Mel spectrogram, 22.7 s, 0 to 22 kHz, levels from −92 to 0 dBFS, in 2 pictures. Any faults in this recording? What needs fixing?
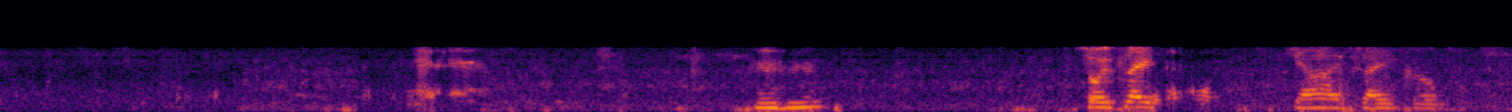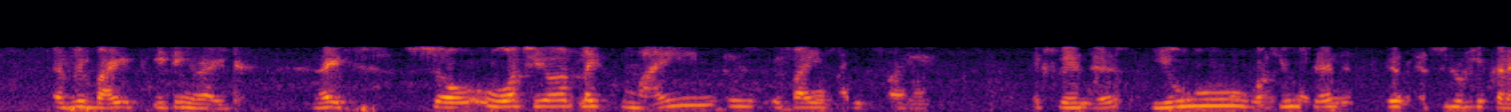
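A buzzy, gravelly roughness runs through the whole recording, with nothing above 4 kHz. That is the GSM full-rate codec at 13 kbps: it rebuilds speech from a vocal-tract model driven by coarse, regularly spaced pulses, and its damage is plainly audible here. Prevent it by carrying the call over a wideband codec such as AMR-WB or EVS.

A second, quieter voice sits underneath from 0.59 to 3.79 s at about 20 dB below the talker, and returns far more strongly from 17.46 to 22.35 s at about 10 dB below. This is the other side's voice leaking through, likely because the far end's loudspeaker output reached the microphone and the echo canceller left a residue. Prevent it with a headset or a better-converged echo canceller with stronger residual suppression.

The talker's level sinks or breaks up at 3.05 to 3.61 s (dipping about 10 dB), briefly at 8.70 to 8.79 s (about 5 dB), and repeatedly from 17.60 to 22.26 s, where roughly one and a half seconds are affected and drops reach about 15 dB. 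This is speech suppressed in double talk, likely the echo canceller turning both down while both sides spoke at once. Prevent it by tuning the double-talk detector so near-end speech is not attenuated.

A burst of squawking, gargling distortion appears from 10.04 to 10.21 s. These are GSM bit errors: corrupted filter, pitch and gain parameters bent the spectrum frame by frame across a stretch that fits about eight codec frames, pointing to an error rate of a couple of percent. Prevent it with a stronger radio link or better error concealment that mutes damaged frames.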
